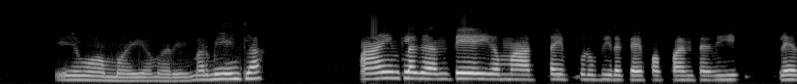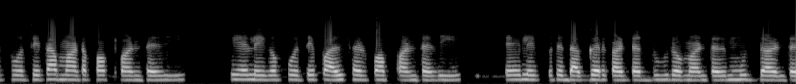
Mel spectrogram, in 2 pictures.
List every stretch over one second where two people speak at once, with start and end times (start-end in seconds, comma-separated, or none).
none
